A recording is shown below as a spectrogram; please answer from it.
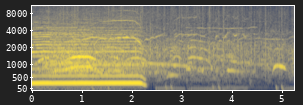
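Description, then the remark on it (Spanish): A large crowd at a rap battle claps and cheers loudly for Trueno, with scattered whoops. A sustained horn-like tone sounds over the first two seconds, then cuts off, leaving dense, steady applause. “Un fuerte aplauso para Trueno también.”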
